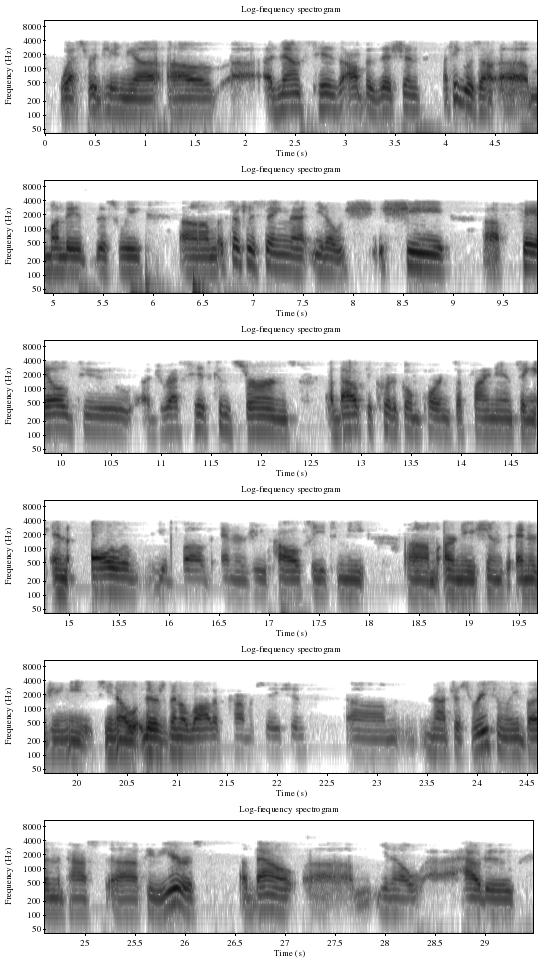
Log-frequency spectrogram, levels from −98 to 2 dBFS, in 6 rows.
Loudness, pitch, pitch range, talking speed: -20 LUFS, 125 Hz, 115-135 Hz, 155 wpm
